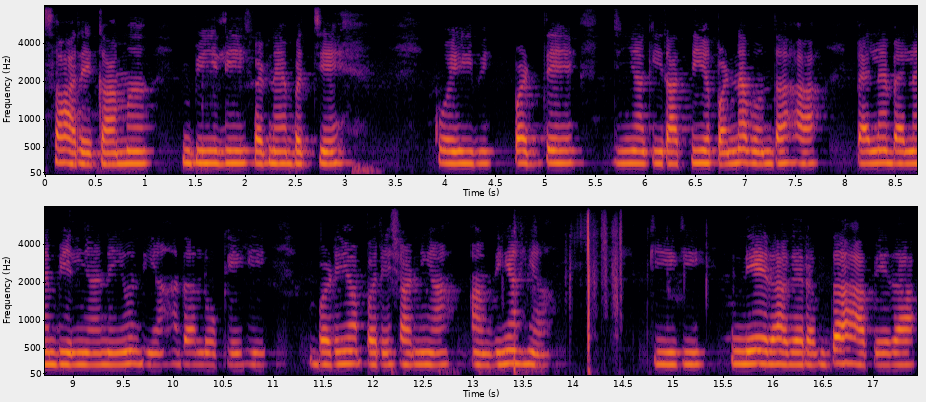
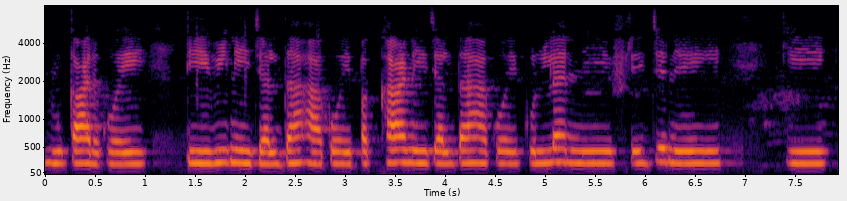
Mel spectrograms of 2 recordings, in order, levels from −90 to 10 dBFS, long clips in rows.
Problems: none marked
